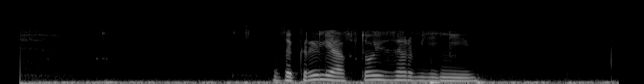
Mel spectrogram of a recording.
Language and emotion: Russian, neutral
